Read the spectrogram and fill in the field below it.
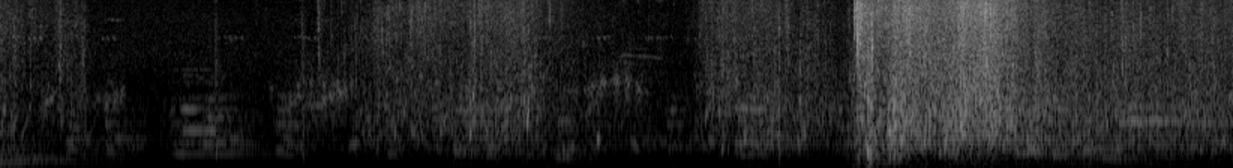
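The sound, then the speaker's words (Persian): Gentle water sloshing and trickling as a seagull paddles its feet along the surface while swimming, with a louder splashy burst partway through and a steady, churning wash afterward. “آب بخشی از زندگی مرغ‌های دریاییه. پس درس امروز شنا کردنه.”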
